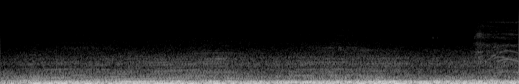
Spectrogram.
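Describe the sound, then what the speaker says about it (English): A 2022 Volvo XC40 T5 R-Design accelerates uphill at half throttle, its engine and turbo giving a steady low rumble from inside the cabin, fairly loud and continuous, with a brief higher whoosh near the end. "This car makes some pretty cool turbo noises too."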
